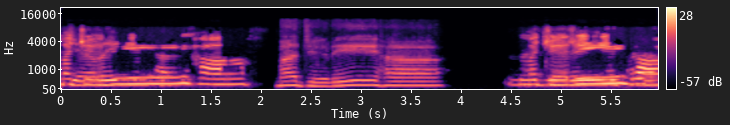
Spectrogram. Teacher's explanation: اور اس میں را کو رے پڑھتے ہیں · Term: امالا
